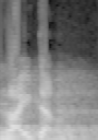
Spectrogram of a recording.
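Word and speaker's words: writer: क्या पढ़ रहे हैं राइटर लेकर इसमें क्या है साइलेंट है तो राइट को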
